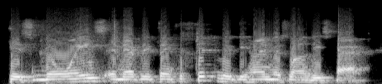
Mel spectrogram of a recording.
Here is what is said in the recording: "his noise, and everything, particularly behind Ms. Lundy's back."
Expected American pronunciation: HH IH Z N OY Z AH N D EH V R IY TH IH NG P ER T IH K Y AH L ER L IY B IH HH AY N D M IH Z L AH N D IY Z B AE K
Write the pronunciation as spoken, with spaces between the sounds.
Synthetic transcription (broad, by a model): HH IH Z N OY Z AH N EH V R IY TH IH NG P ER T IH K Y L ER IY B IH HH AY N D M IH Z L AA N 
